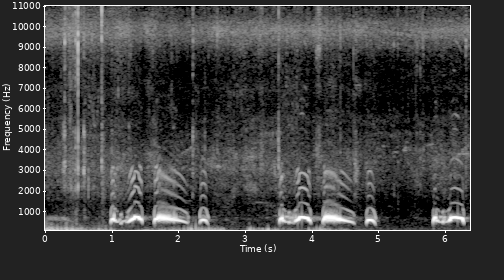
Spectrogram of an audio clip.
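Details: Spotted dove serving as a live trapping decoy repeats its cooing phrase three times, about every two and a half seconds. Each phrase has a short rising note, a long drooping husky coo and a clipped final note. Faint low rumble sits underneath early on.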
